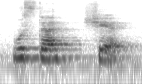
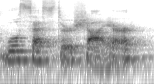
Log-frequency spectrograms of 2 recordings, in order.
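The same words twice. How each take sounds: First: Some syllables are shortened, not said as spelled. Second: Every syllable is pronounced as it is spelled. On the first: It is how people in the country say it. The speaker calls it right. "but it's Worcester, Worcestershire" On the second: It is how people from outside the country say it. The speaker calls it wrong. "it looks like it should be pronounced Worcestershire, which is how I hear it mutilated most often"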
